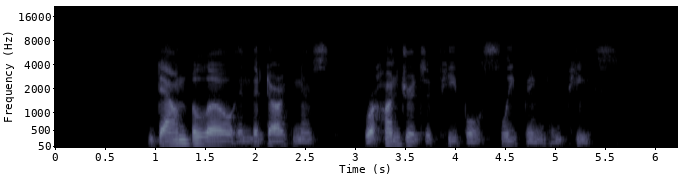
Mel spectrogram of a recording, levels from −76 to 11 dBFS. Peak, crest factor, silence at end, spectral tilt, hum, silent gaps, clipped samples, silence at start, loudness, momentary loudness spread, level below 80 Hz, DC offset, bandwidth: -20 dBFS; 22 dB; 0.6 s; -5 dB/octave; none; 3.02-3.10 s; under 0.1%; 0.95 s; -40 LUFS; 15 LU; -82 dBFS; under 0.1%; 8 kHz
